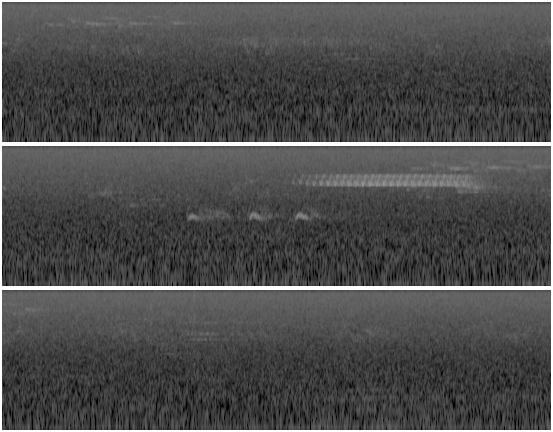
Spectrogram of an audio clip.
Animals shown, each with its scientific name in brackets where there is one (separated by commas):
Pine Warbler (Setophaga pinus), American Crow (Corvus brachyrhynchos), Wood Thrush (Hylocichla mustelina), Blackburnian Warbler (Setophaga fusca)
